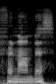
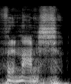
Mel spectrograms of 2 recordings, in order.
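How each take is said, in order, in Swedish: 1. Namnet har ett svenskt uttal. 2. Namnet har ett portugisiskt uttal. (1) "Alla andra säger Fernandes" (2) "en kommentator på Viaplay som har fått för sig att han heter"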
